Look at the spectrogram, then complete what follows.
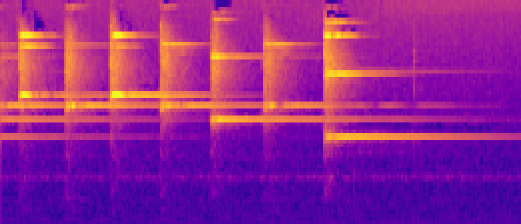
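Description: Logo jingle of bright glockenspiel-like chime notes struck about twice a second, ending on a louder note about three seconds in that rings on and fades out.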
